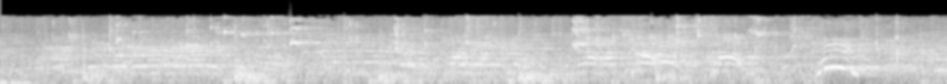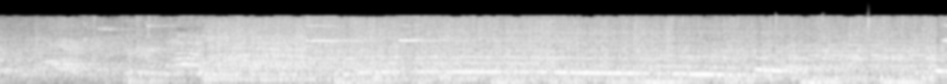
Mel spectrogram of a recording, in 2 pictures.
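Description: Handball game play in an indoor hall: the ball bouncing on the court, shoes squeaking on the floor, and players' and spectators' voices. The crowd noise grows fuller about two thirds of the way in as play breaks toward the other end.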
